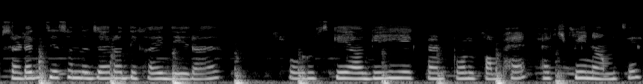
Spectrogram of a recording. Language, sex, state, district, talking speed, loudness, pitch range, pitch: Hindi, male, Rajasthan, Bikaner, 175 wpm, -20 LUFS, 270-295 Hz, 280 Hz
